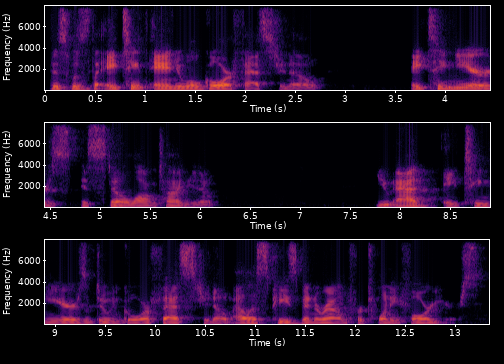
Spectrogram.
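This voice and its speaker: Laid-back low-voiced man in his thirties. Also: unhurried, a bit bright. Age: 30s. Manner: laid-back, repeats "you know" and "y'all". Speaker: podcast host. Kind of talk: casual monologue to viewers.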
